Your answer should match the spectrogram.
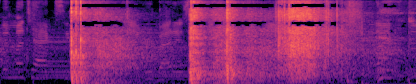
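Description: Fireworks going off: two sharp, loud bangs about a second apart, each trailing off, with a smaller pop just after the second.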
